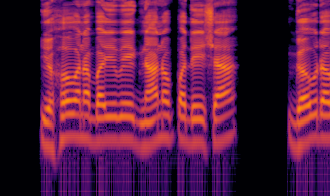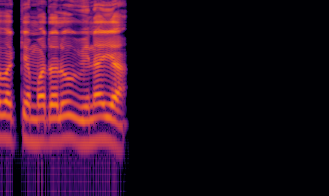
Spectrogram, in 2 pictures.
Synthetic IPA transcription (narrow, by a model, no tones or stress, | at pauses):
jeɦɔːʋɐnɐbɐjuʋeːɡnaːnuːpɐd̪ɛːʃɐ | ɡɐwɾɐʋɐkːemɔd̪ɐluʋinɐjɐ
